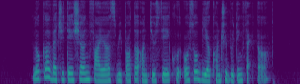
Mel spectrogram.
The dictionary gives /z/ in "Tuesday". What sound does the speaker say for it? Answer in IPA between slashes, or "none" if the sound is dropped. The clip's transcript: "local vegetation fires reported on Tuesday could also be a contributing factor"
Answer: /s/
